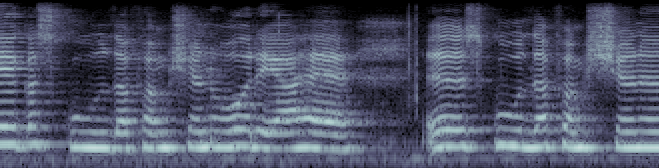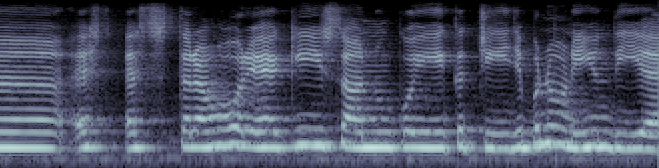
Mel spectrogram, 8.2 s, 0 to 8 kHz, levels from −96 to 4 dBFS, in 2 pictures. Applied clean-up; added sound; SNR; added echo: none; none; none; none.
